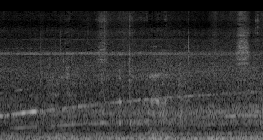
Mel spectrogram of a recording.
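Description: Subway train running through a tunnel, heard inside the car: a steady low rumble of wheels on rails with thin electric motor whines rising slowly in pitch as the train picks up speed.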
